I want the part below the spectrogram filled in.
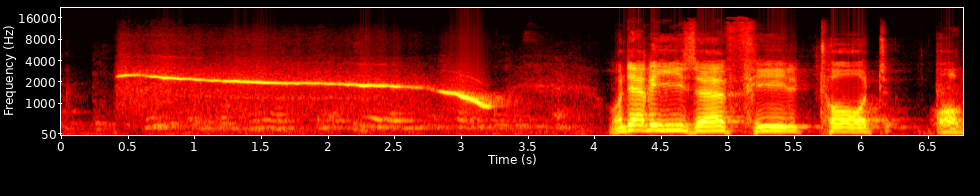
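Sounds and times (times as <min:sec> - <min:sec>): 
faint murmuring voices: 0:00.0 - 0:06.7
person whistling imitating a stone from a sling flying through the air: 0:00.4 - 0:03.3
speech: 0:04.1 - 0:06.7.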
